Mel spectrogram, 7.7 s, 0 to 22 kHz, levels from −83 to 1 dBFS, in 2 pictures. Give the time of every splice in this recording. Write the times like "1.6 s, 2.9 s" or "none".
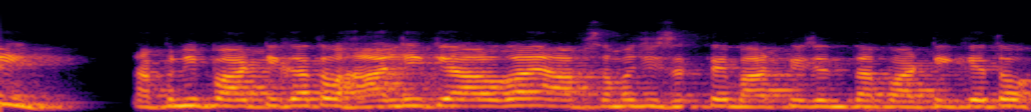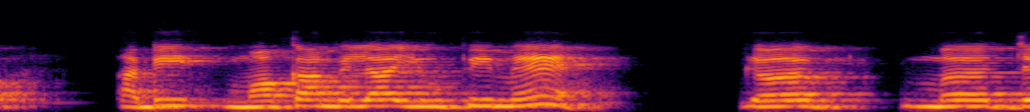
none

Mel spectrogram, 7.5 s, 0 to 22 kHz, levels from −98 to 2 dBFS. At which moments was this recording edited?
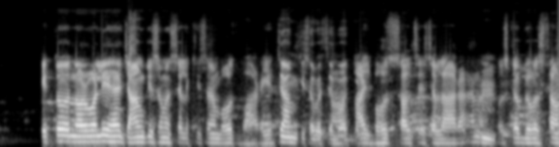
none

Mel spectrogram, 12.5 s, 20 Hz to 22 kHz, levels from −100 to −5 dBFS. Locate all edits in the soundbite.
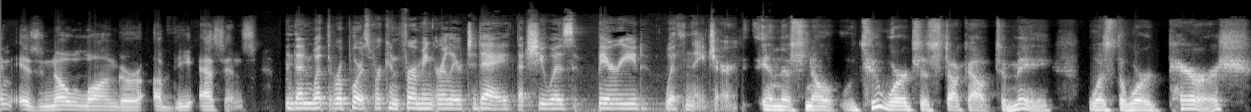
2.8 s, 7.4 s

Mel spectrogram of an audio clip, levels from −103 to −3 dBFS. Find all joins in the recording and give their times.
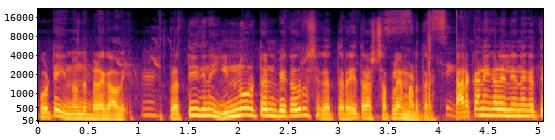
1.2 s, 4.1 s

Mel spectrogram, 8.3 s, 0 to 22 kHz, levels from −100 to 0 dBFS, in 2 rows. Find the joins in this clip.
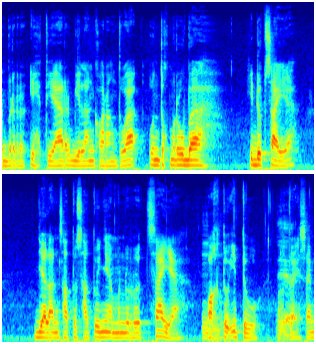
1.9 s

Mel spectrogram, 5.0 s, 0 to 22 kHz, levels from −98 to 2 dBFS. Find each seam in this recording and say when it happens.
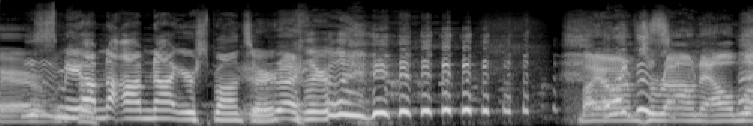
none

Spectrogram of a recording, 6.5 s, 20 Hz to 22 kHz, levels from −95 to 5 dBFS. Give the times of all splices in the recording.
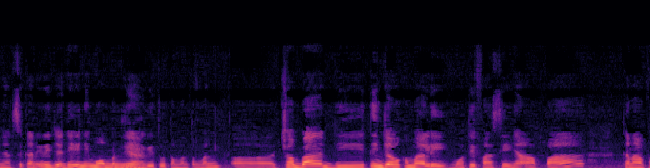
2.3 s

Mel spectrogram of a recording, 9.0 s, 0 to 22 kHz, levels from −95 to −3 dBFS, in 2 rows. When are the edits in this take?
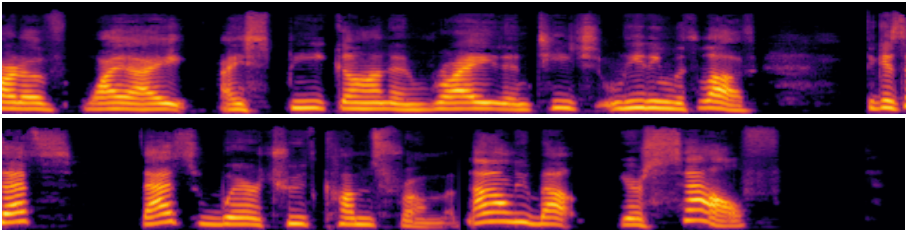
6.7 s

